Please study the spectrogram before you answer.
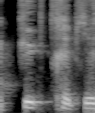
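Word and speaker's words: Cucq-Trépied: Alors, Pauline, t'es née le 31 janvier 86 à Cuc-Trépied, c'était la plage. Je l'ai bien prononcé ? – Ouais, c'est ça.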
